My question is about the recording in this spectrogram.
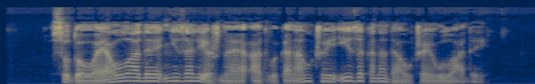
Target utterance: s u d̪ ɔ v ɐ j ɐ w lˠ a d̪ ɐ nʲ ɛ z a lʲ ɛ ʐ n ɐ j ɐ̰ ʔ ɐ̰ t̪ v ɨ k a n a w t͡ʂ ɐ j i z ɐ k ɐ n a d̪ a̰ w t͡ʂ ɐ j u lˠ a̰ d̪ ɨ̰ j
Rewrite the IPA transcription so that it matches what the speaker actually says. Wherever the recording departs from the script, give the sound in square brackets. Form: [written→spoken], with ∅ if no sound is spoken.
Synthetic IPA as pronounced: s u d̪ ɔ v ɐ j ɐ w lˠ a d̪ ɐ nʲ ɛ z a lʲ ɛ ʐ n ɐ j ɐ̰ ʔ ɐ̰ [t̪→d̪] v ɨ k a n a w t͡ʂ ɐ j i z ɐ k ɐ n a d̪ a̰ w t͡ʂ ɐ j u lˠ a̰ d̪ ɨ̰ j

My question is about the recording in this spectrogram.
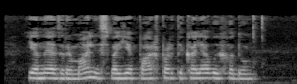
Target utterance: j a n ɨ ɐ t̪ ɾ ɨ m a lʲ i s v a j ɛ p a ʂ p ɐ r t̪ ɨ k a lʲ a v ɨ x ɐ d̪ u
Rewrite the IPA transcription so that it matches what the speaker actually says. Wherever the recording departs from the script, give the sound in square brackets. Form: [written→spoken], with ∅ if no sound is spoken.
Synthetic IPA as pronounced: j a n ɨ ɐ t̪ ɾ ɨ m a lʲ i s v a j ɛ p a ʂ p ɐ r t̪ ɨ k a lʲ a v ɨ x ɐ d̪ u

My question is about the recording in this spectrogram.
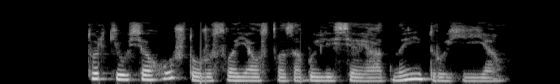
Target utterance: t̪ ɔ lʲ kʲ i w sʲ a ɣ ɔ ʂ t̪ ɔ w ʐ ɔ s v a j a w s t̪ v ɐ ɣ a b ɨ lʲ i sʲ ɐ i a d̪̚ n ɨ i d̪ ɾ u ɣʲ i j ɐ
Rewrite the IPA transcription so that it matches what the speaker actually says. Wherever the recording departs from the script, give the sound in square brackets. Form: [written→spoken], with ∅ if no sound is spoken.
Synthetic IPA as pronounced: t̪ ɔ lʲ kʲ i w sʲ a ɣ ɔ ʂ t̪ ɔ w ʐ ɔ s v a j a w s t̪ v ɐ [ɣ→z] a b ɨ lʲ i sʲ ɐ i a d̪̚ n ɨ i d̪ ɾ u ɣʲ i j ɐ

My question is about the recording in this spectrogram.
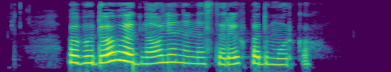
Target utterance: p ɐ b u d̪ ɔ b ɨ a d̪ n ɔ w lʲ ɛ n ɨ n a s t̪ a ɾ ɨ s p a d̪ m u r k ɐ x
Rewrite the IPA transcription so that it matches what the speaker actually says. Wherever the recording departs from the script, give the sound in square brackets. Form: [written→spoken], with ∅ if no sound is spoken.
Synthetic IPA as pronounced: p ɐ b u d̪ ɔ [b→v] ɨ a d̪ n ɔ w lʲ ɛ n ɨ n [a→ɐ] s t̪ a ɾ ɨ [s→x] p a d̪ m u r k ɐ x

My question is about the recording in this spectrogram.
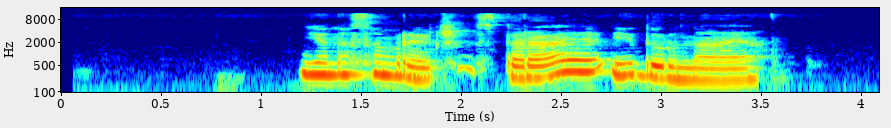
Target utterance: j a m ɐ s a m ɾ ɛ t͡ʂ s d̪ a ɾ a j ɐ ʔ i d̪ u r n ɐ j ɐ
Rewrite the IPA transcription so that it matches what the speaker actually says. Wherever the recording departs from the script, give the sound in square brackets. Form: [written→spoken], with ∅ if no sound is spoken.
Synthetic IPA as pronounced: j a [m→n] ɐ s a m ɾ ɛ t͡ʂ s [d̪→t̪] a ɾ a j ɐ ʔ i d̪ u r n [ɐ→a] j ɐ

